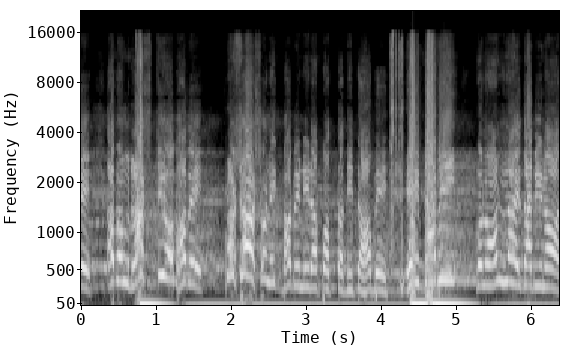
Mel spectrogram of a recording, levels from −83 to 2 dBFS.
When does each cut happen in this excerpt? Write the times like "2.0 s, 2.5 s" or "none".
none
